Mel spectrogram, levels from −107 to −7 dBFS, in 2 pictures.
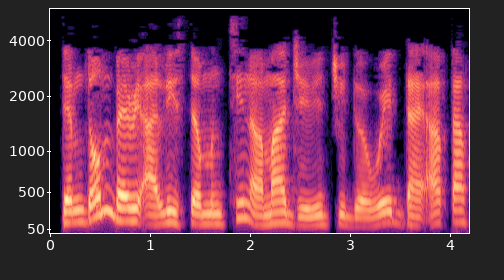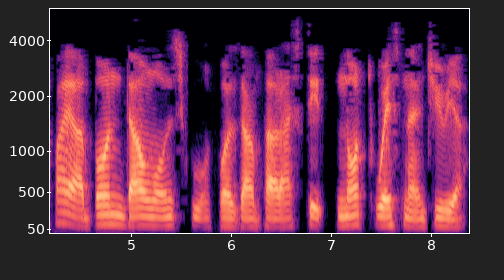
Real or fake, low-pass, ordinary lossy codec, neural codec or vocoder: fake; 5.4 kHz; MP3, 24 kbps; codec, 16 kHz, 2 kbps, X-Codec, WavLM features, trained on Multilingual LibriSpeech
